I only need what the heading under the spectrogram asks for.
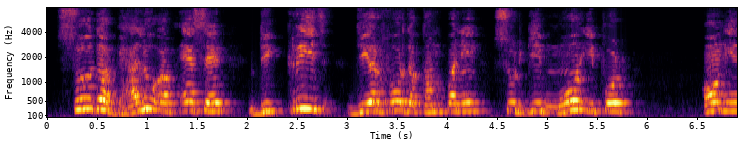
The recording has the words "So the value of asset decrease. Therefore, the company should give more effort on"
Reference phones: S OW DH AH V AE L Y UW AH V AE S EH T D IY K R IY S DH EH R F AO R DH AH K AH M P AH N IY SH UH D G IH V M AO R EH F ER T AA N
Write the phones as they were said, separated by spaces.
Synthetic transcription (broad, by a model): S OW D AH B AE L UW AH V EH S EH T D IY K R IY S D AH R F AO R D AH K AH M P AH N IY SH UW D G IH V M AO R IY P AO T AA N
